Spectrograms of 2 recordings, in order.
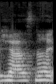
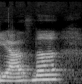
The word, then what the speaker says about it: Jasna: Like, I'm positive that Jasna is not how you're supposed to pronounce it because I've heard people say Yasna, but I absolutely refuse. Like, no. It's spelled with a J.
